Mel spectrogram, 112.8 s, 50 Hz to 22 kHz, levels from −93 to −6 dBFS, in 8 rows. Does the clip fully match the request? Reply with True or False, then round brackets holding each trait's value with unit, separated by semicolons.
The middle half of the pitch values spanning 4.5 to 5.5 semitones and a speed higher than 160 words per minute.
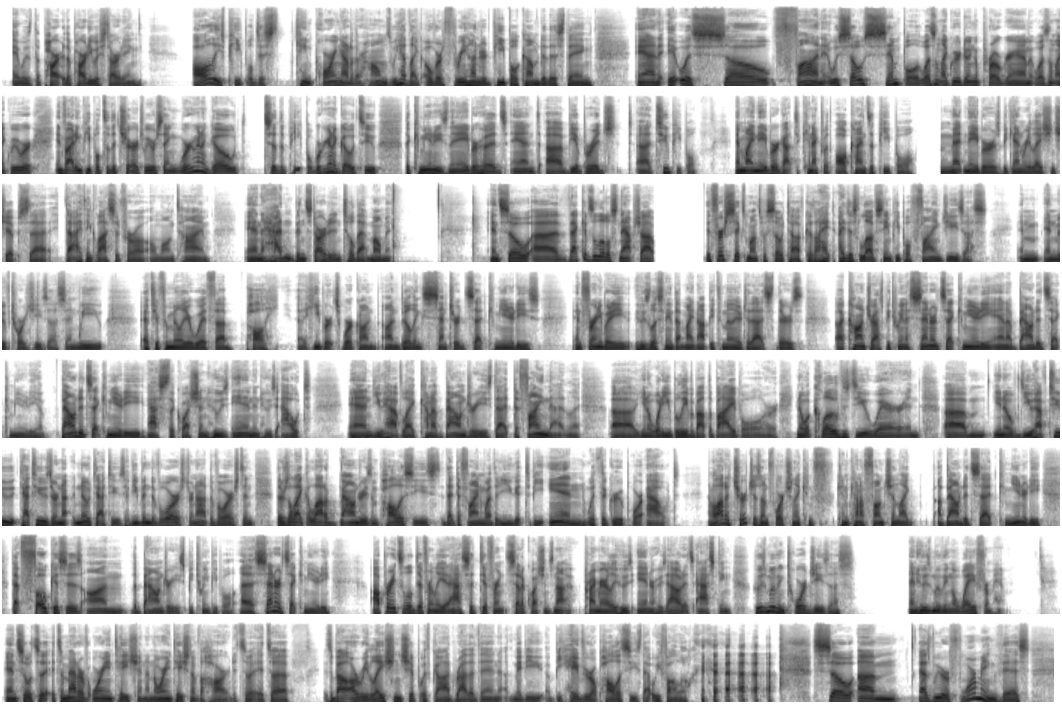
False (4.1 semitones; 195 wpm)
